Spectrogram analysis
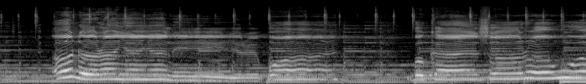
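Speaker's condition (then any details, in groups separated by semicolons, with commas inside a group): No condition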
